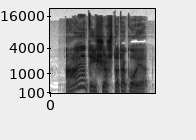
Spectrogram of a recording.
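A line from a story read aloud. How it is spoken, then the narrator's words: Sudden shrill exclamation. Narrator (Russian): Он вдруг воскликнул пронзительно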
